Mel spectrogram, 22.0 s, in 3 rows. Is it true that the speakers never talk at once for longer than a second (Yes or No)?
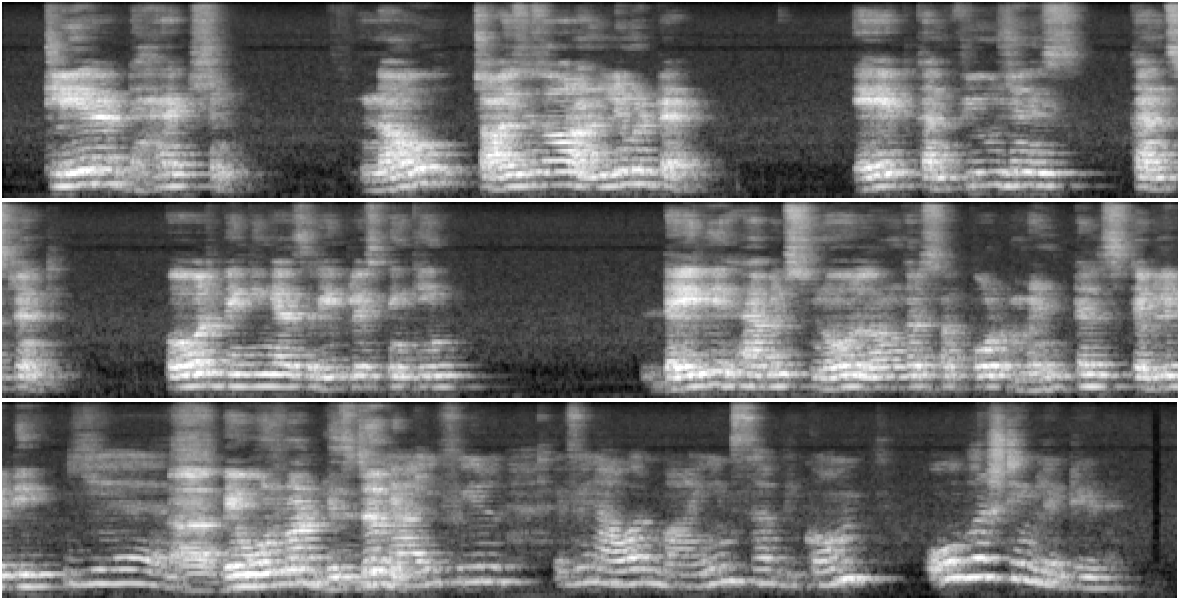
No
